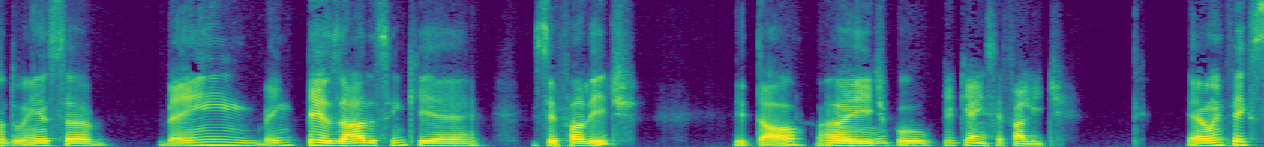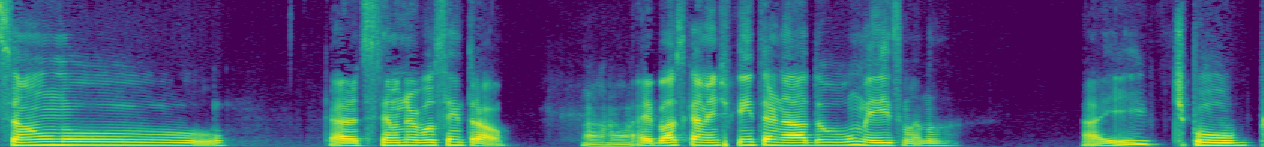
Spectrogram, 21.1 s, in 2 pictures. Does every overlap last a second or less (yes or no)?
yes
